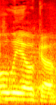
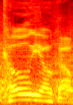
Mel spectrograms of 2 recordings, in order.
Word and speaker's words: Colaiocco: Tell me the real pronunciation. Colaiocco. Colaiocco.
